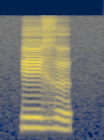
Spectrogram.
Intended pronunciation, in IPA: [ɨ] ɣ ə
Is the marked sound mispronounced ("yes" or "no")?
yes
